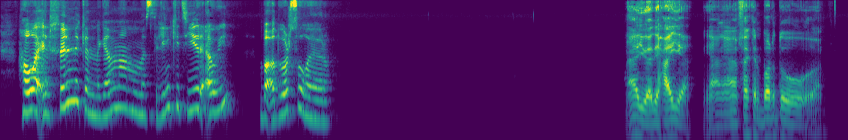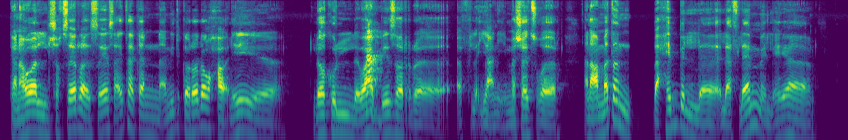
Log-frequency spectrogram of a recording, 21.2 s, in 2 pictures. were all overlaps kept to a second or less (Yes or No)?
Yes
